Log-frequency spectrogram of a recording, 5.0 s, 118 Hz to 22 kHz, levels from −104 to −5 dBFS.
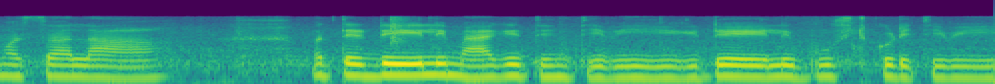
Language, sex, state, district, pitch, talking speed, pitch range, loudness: Kannada, female, Karnataka, Raichur, 185 Hz, 110 wpm, 180-195 Hz, -16 LUFS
